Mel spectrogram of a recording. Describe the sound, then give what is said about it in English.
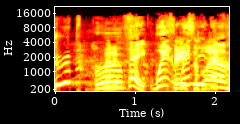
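A person vocally imitates a dog, producing a string of rising and falling bark-like yelps and whines in quick succession, loud, with no other sounds around it. “It's like, all we need is a record scratch sound and a dog going.”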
